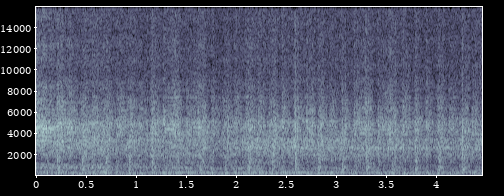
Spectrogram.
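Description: Death metal band playing live: distorted guitar over fast, dense drumming, steady and loud with no break.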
